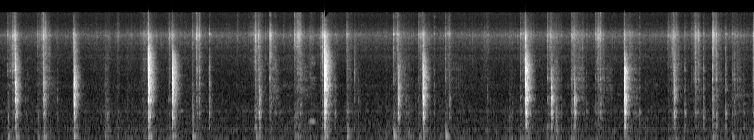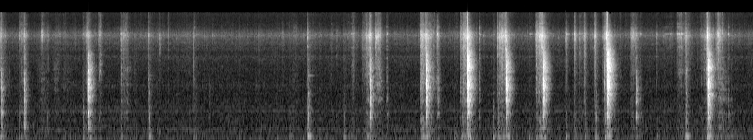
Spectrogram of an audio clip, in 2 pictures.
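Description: Kitchen knife chopping small red onions on a plastic cutting board: sharp, irregular taps, a pause of a few seconds a little past the middle, then a quicker run of chops near the end.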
